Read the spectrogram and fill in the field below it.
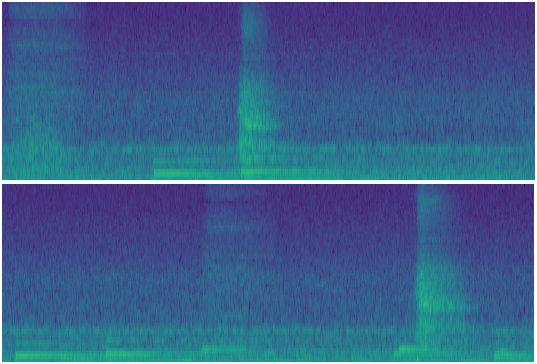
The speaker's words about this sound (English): I just start my breath. I breathe in through my nose and out through my mouth, but whatever feels right for you. So this is what it looks like for me.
